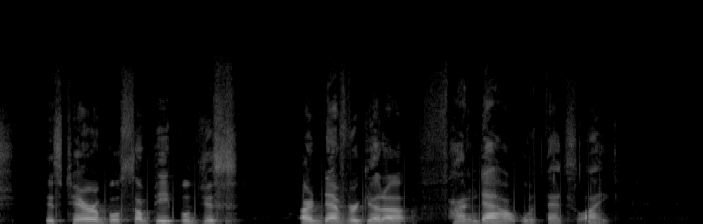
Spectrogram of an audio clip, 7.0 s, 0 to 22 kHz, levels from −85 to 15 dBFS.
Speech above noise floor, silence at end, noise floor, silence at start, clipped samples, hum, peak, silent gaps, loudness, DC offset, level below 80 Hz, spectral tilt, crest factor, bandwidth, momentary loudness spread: 46 dB; 0.95 s; -80 dBFS; 0 s; under 0.1%; none; -16 dBFS; none; -34 LUFS; under 0.1%; -80 dBFS; -4 dB/octave; 20 dB; 16 kHz; 15 LU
